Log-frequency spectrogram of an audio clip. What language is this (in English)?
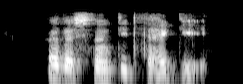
Kabyle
